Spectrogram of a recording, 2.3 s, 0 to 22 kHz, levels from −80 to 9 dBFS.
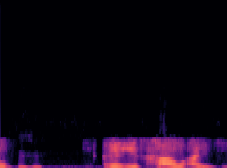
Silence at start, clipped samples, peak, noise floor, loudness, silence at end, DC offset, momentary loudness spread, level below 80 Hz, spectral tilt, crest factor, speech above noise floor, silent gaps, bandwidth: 0 s; under 0.1%; -6 dBFS; -53 dBFS; -20 LUFS; 0 s; under 0.1%; 18 LU; -52 dBFS; -7.5 dB/octave; 18 dB; 32 dB; none; 4.6 kHz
